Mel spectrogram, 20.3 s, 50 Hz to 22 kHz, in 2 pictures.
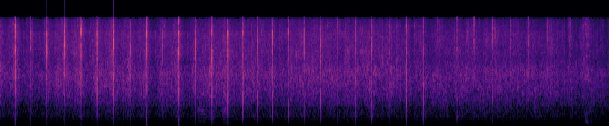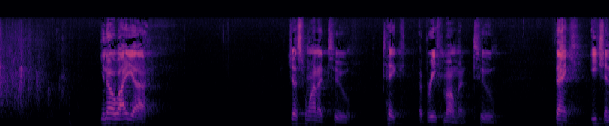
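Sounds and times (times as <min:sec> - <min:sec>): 
evening audience applauding a speaker: 0:00.0 - 0:11.4
speech: 0:11.9 - 0:12.7, 0:15.0 - 0:18.5, 0:19.4 - 0:20.3.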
